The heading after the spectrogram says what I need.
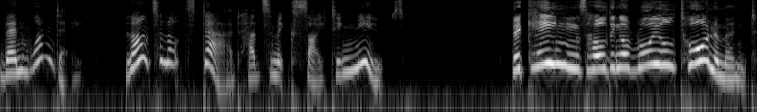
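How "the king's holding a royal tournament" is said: eager, excited cry, high and loud. Reading a story, a father shares news with his son; crying out excitedly. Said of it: "he cried".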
